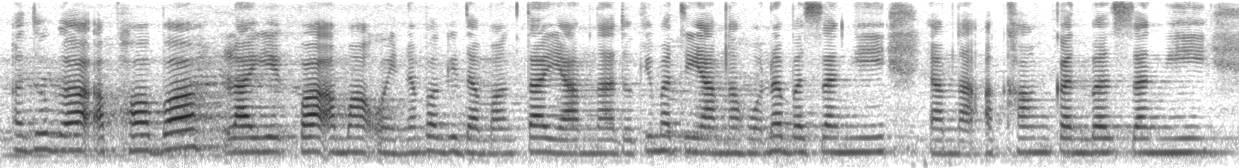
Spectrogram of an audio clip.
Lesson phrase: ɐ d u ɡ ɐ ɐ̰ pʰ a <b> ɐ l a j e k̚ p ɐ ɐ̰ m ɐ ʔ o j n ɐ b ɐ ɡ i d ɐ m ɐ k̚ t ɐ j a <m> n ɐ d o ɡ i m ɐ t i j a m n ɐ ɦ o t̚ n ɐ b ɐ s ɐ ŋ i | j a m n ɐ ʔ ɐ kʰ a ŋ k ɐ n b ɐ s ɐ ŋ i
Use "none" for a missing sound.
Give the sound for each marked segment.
b, m

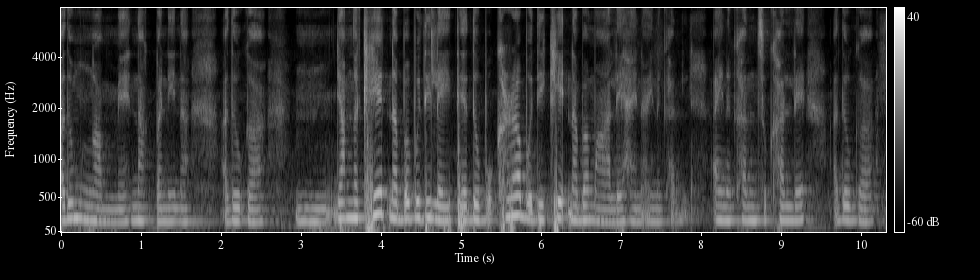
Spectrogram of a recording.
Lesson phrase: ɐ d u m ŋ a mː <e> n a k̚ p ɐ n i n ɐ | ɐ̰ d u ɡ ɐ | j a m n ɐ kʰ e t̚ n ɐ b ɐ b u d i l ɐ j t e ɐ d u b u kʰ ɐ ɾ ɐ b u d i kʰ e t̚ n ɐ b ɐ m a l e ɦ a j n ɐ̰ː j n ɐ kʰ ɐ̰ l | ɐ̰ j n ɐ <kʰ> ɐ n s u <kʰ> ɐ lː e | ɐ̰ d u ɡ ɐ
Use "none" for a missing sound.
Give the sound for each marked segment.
e, kʰ, kʰ

